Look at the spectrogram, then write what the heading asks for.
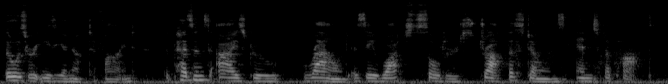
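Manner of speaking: ordinary delivery, nothing marked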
